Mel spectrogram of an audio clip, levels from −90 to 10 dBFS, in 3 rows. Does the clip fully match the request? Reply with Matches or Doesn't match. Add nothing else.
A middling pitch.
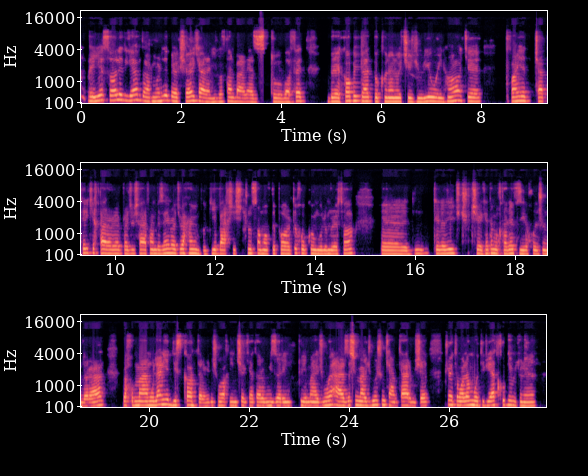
Matches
